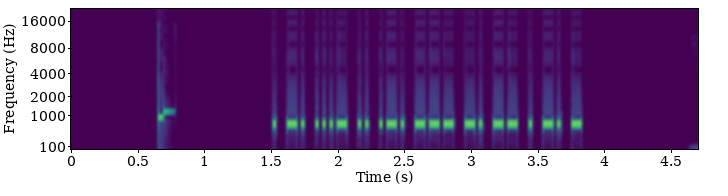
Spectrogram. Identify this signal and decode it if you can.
Morse code, heard as a keyed tone, about 46 wpm, 700 Hz. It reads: ENVIRONMENT
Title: Sentences from Top 1000 Words - Review Part 5 - New Word Drill - 45wpm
